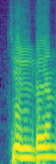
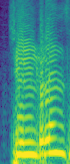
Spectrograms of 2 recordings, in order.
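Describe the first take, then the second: First: "चिल्ड्रन" ending on n, no final s; correct plural. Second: "चिल्ड्रंस" pitched higher, with a final s; wrong plural. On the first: Teacher giving students the correct form, "चिल्ड्रन" without final s. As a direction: say "चिल्ड्रन", stopping on the n. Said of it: "चिल्ड्रन होता है". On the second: Teacher pointing out the error, wrong plural "चिल्ड्रंस" with final s. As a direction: say "चिल्ड्रंस", sounding the extra s at the end. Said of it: "चिल्ड्रंस नहीं होता". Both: Shown as a demonstration.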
